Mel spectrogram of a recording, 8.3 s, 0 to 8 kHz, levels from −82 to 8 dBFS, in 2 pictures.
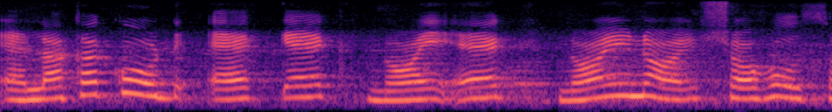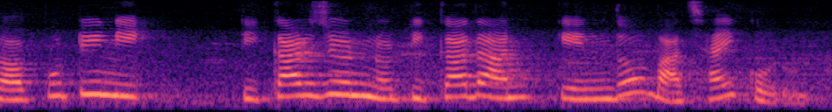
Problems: constant background noise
